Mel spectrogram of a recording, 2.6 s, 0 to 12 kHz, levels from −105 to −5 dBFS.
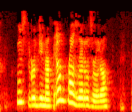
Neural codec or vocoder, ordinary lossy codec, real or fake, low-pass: autoencoder, 22.05 kHz, a latent of 192 numbers a frame, VITS, trained on one speaker; MP3, 32 kbps; fake; 9.9 kHz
